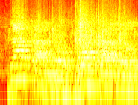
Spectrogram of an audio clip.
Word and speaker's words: plátano: Plátano, kiwi. plátano, kiwi. La primera sílaba más fuerte.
